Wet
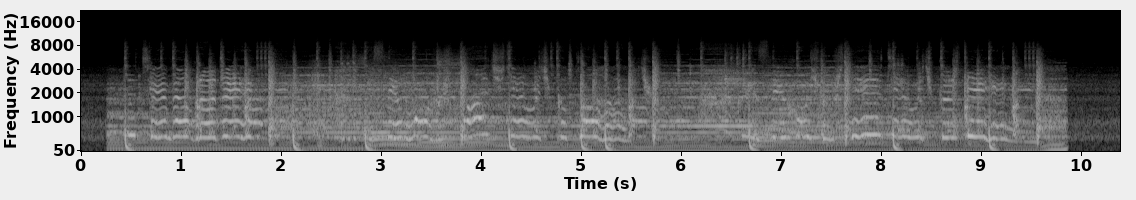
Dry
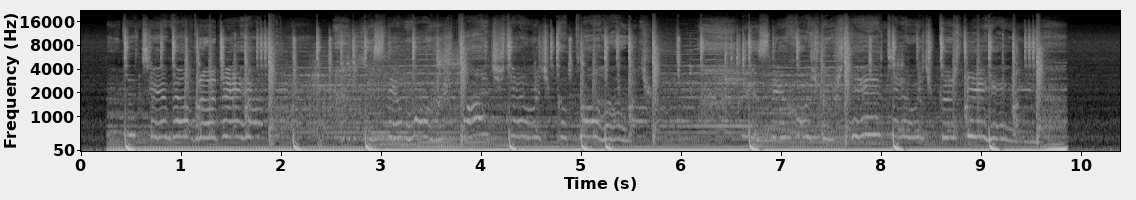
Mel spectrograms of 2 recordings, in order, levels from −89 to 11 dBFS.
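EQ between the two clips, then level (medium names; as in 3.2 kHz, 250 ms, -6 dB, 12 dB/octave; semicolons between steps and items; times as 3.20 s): cabinet simulation 310–2100 Hz, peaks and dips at 310 Hz -6 dB, 1.3 kHz -4 dB, 2 kHz -6 dB; +8.0 dB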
